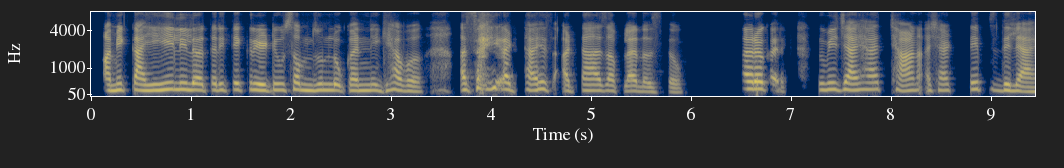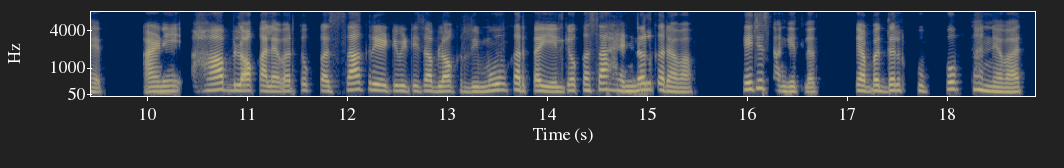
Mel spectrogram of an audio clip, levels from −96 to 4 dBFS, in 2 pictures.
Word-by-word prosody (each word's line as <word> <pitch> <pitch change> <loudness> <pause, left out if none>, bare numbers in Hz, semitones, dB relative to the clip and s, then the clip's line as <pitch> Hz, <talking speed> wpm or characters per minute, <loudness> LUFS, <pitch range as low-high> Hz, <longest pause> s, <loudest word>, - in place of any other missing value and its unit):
आम्ही 210 +2 +6
काहीही 215 +3 +6
लिहिलं 230 -2 +5
तरी 220 0 -1
ते 230 - +4
क्रिएटिव्ह 220 -1 +4
समजून 215 -1 +1
लोकांनी 205 0 0
घ्यावं, 190 -3 -1 0.4
असाही 275 +4 +4
अ, - - +5
हट्टईस 230 +1 +1
हट्टहास 200 +2 0
आपला 185 -1 +1
नसतो. 155 -3 -8 0.6
खरोखर 260 -2 +6 0.4
तुम्ही 235 +2 +1
ज्या 225 0 +4
ह्या 240 +2 +1 0.2
छान 200 +1 +3
अशा 210 +1 -4 0.2
टिप्स 245 -2 -4
दिल्या 200 -4 +3
आहेत 160 -2 -2 0.5
आणि 175 +1 0 0.2
हा 215 +4 +2
ब्लॉक 200 -1 0
आल्यावर 180 0 -1
तो 210 - -8
कसा 185 +6 0
क्रिएटिव्हिटीचा 190 -4 -2
ब्लॉक 175 0 -3
रिमूव्ह 185 +7 -3
करता 210 -4 -1
येईल 165 -3 0
किंवा 205 +1 -5
कसा 235 +3 0
हँडल 190 +5 0
करावा, 165 -8 -2 0.5
हे 240 - +3
जे 285 +1 -3
सांगितलंत, 170 -7 -6 0.4
त्याबद्दल 195 +1 0 0.2
खूप 185 -4 -9 0.2
खूप 250 0 -2
धन्यवाद. 165 -8 -2
205 Hz, 145 wpm, -22 LUFS, 180-225 Hz, 0.6 s, आम्ही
